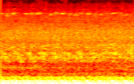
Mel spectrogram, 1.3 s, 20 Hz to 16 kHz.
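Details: 2007 Chevrolet Silverado idling with a deep, slightly lumpy, stumbling beat from a misfire; scan data shows misfire counts on cylinders 1, 5, 6 and 7.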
